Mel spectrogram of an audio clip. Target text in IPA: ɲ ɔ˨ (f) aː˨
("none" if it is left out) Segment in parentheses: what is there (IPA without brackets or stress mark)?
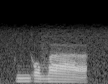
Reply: v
